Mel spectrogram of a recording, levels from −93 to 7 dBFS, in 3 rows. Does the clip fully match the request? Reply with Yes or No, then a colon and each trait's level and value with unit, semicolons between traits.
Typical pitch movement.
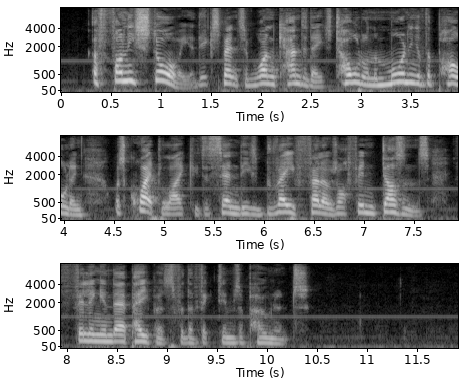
No: wide, 6.6 semitones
